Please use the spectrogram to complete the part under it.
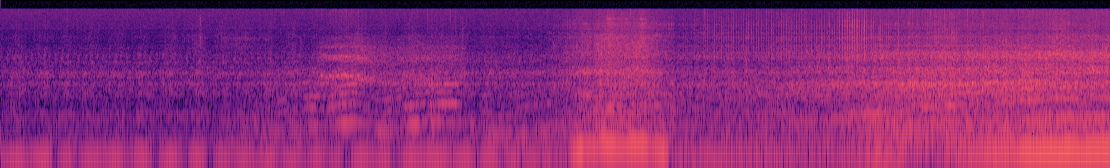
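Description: A car engine idles and then revs up as the car pulls away.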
